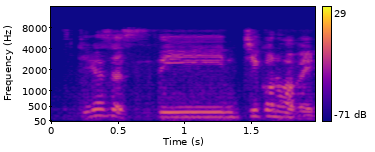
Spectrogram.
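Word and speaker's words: س: খেয়াল করতে হবে এটা মূল উচ্চারণটা হচ্ছে স আমরা যখন বাংলায় বলি শশুর শশুর সশা সশি স এই উচ্চারণটা এখানে নিয়ে আসতে হবে এরপরে ধানের শীষ শীষ উচ্চারণটা কি বলি শীষ শীষ এটার মধ্যে সিনের কিছু থাকবে না।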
